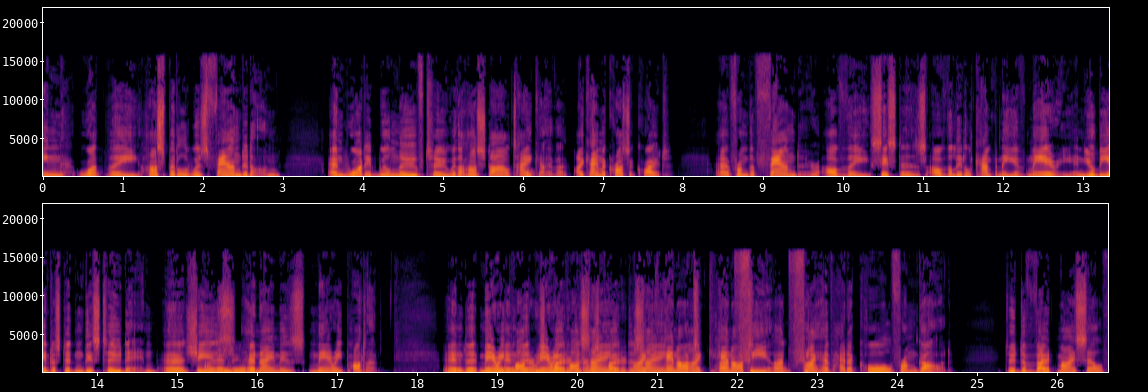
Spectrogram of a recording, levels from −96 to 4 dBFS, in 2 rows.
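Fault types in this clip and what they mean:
Doubled audio track: from 19.09 to 22.89 s, just before "have had a call", the speech runs twice, a second full-band copy trailing by roughly 0.7 s at about the same level, with no reverb tail. It starts and stops abruptly, likely from an editing overlap. A spectrogram shows harmonic patterns repeated at a fixed offset, and the waveform shows overlapping envelopes.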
